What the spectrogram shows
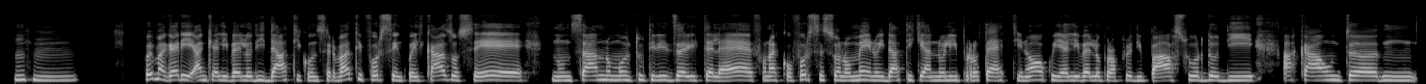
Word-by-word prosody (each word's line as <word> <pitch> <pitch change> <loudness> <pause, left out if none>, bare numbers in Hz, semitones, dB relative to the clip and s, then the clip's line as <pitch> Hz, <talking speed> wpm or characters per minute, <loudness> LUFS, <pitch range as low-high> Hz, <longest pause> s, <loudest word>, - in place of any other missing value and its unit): Mh-mh. 195 -3 -3 0.7
Poi 230 - +2
magari 215 -3 +2
anche 200 0 +1
a - - 0
livello 190 0 +1
di 190 0 -1
dati 195 +2 0
conservati 190 +6 -1
forse 205 0 -2
in 185 - -2
quel 180 0 -2
caso 200 +1 0
se 190 0 +2 0.3
non 190 0 -1
sanno 200 +3 +1
molto 200 0 -1
utilizzare 200 -1 0
il 190 -1 -2
telefono, 190 +1 +2
ecco 190 -1 -3
forse 215 +2 -1
sono 195 -2 0
meno 195 0 +2
i 185 - 0
dati 190 +1 0
che 190 - +1
hanno 185 +1 0
lì 190 0 +1
protetti, 190 0 -1
no, 200 +2 +2
qui 200 -3 0
a - - +3
livello 190 0 +1
proprio 180 +1 -1
di 185 -1 -4
password 185 +2 0
o 195 - +2
di 190 +1 0 0.3
account, 195 0 0 0.3
uhm 185 -1 0
190 Hz, 170 wpm, -23 LUFS, 185-200 Hz, 0.7 s, a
